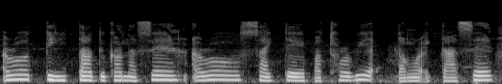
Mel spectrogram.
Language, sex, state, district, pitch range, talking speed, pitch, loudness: Nagamese, female, Nagaland, Kohima, 175-205 Hz, 155 wpm, 190 Hz, -16 LUFS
